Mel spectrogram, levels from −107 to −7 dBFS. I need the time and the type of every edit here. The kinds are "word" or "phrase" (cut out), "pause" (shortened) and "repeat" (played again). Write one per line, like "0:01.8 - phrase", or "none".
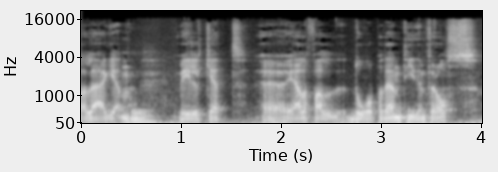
none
